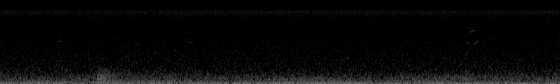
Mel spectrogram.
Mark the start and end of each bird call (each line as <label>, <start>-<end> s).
House Finch (Haemorhous mexicanus), 4.7-4.8 s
